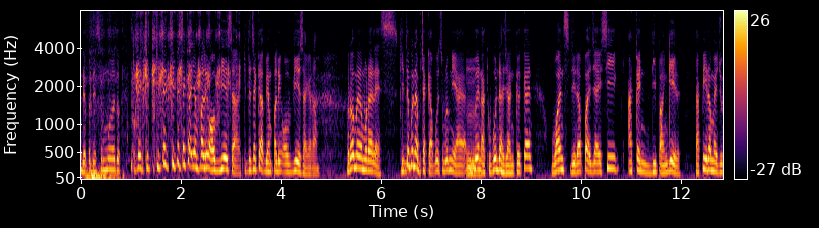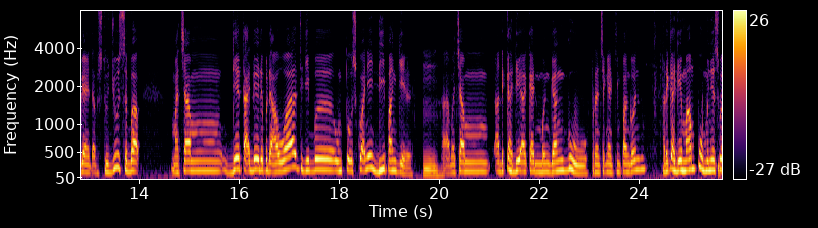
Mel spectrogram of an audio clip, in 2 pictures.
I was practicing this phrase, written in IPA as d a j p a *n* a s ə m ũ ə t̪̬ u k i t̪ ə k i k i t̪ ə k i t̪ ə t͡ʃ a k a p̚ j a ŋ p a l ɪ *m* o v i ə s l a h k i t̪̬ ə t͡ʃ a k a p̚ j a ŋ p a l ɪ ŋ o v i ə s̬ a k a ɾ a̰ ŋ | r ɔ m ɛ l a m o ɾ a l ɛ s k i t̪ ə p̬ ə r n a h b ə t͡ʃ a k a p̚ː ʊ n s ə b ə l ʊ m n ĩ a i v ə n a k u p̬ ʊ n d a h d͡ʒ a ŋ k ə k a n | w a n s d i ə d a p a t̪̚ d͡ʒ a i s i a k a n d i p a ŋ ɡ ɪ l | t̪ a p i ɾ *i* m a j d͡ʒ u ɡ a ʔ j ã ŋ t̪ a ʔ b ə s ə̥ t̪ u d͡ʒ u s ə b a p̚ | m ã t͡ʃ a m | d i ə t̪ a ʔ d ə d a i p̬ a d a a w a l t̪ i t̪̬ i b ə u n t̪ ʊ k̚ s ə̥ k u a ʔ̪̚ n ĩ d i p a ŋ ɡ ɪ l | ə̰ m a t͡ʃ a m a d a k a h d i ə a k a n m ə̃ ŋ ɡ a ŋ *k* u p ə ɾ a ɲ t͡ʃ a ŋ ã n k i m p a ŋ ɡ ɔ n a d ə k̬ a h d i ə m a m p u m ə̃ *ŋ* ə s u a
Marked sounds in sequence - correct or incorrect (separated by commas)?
incorrect, incorrect, incorrect, incorrect, incorrect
